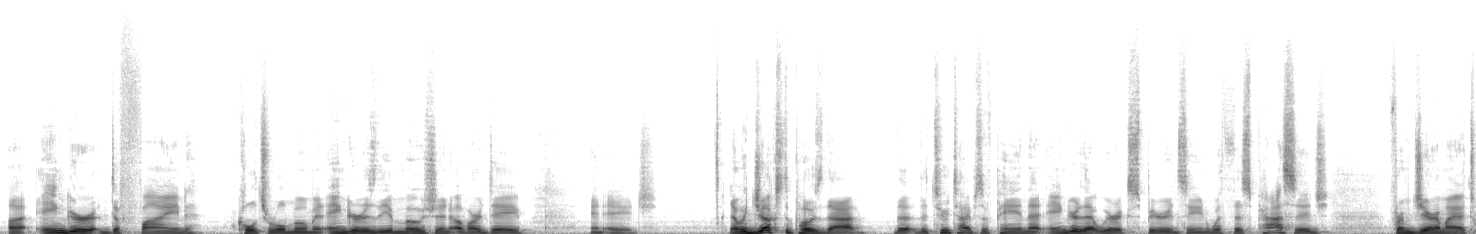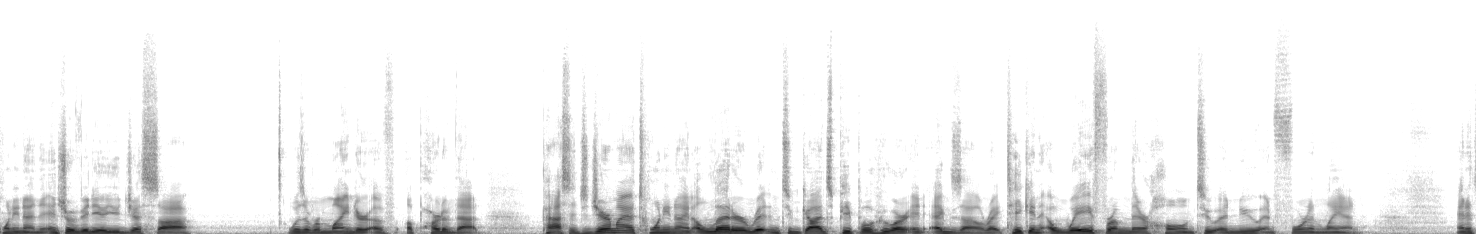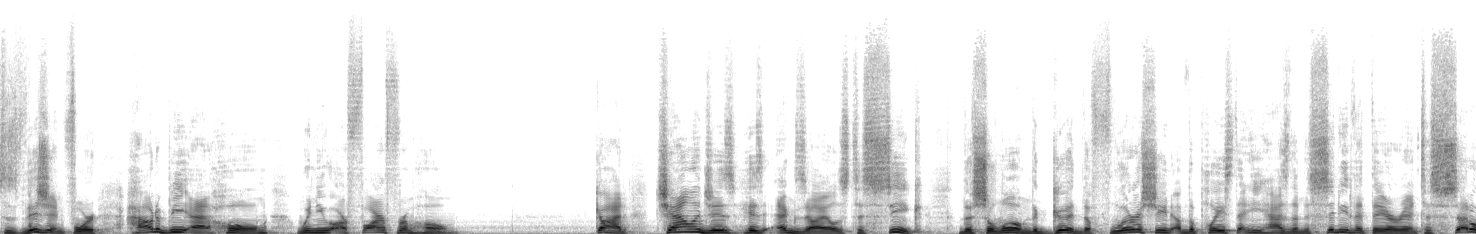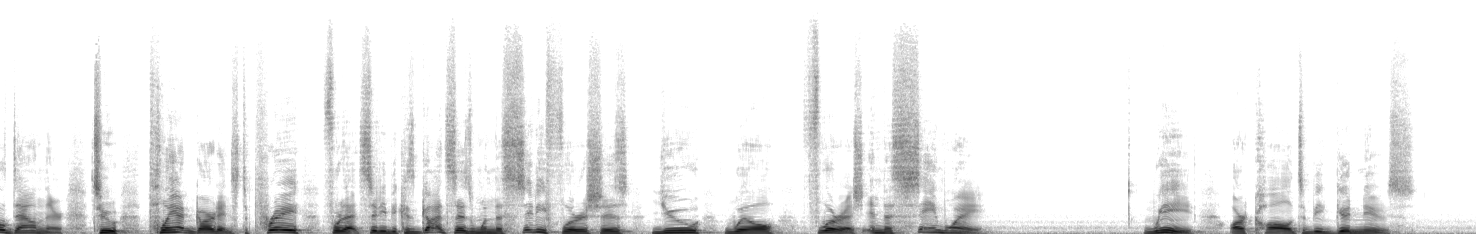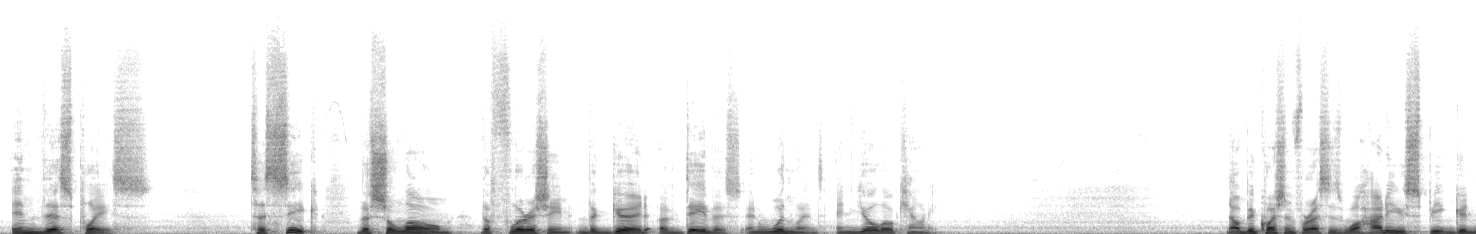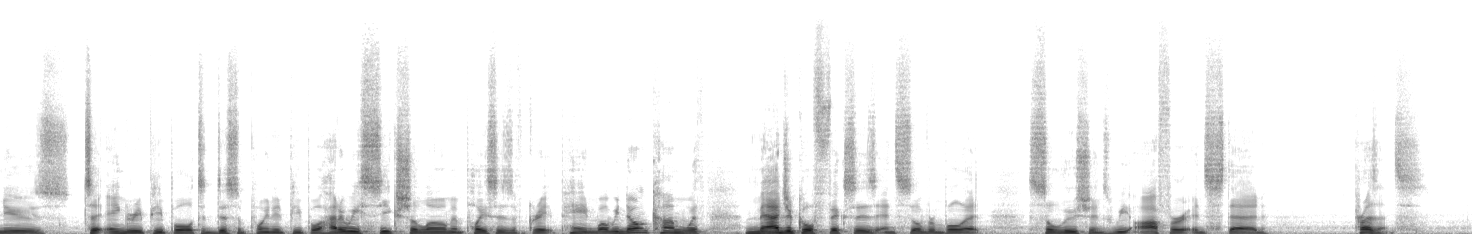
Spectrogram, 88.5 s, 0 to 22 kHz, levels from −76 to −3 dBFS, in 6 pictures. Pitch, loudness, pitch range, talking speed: 125 Hz, -19 LUFS, 110-150 Hz, 145 wpm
